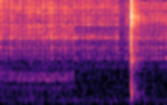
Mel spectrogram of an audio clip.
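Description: Quiet room tone with a faint steady hum, and one short sharp click near the end.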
